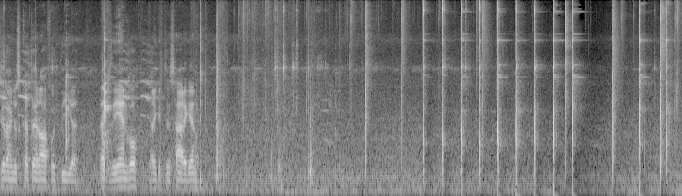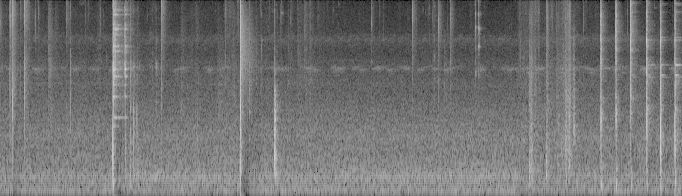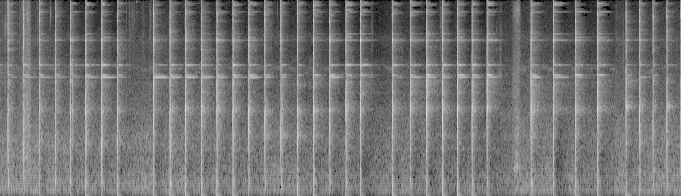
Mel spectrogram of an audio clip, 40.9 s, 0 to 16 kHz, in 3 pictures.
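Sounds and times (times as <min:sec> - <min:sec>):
hammer striking steel on anvil: 0:08.4 - 0:11.7, 0:12.8 - 0:13.4, 0:15.9 - 0:16.3, 0:25.6 - 0:37.3, 0:37.9 - 0:40.9.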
